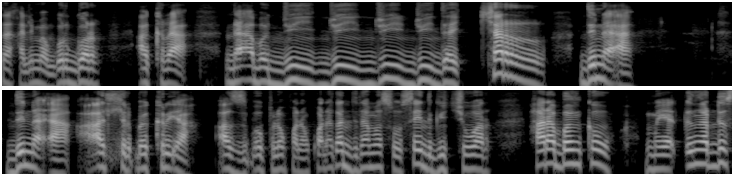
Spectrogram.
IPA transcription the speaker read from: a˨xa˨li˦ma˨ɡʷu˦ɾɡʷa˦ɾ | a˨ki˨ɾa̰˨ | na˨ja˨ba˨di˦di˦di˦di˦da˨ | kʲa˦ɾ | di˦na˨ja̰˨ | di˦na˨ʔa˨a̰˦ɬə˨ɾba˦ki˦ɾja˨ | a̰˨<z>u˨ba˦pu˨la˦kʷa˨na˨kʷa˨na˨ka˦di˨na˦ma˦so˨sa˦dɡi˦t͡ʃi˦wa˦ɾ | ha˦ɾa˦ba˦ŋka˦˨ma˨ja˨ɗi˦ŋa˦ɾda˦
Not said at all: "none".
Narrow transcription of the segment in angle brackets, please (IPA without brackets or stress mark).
z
